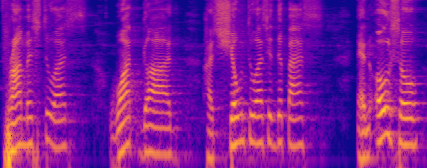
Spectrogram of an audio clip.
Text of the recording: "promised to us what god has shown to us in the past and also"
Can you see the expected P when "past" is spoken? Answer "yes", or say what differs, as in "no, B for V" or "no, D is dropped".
yes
